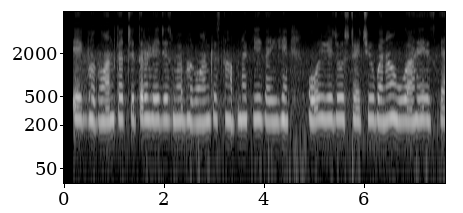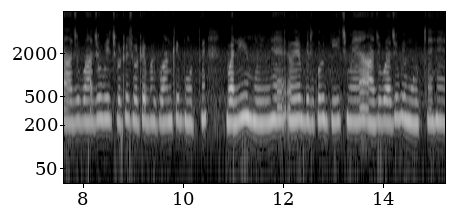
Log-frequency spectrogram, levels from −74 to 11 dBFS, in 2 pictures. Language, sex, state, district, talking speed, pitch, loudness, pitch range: Hindi, female, Maharashtra, Solapur, 160 wpm, 235 Hz, -22 LUFS, 225-245 Hz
